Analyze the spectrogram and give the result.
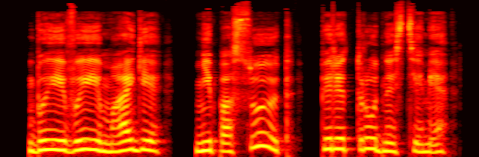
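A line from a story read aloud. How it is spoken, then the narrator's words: Excited exclamation. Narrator (Russian): восторженно воскликнул Эрдан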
